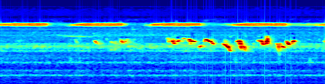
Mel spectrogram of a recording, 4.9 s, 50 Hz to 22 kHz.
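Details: Quietly singing male Summer Tanager, Owens Spring Tract, Lafayette County, Florida, morning of April 3, 2023, days after spring arrival; a rambling phrase of rapid burry, up-and-down warbled notes while insects buzz steadily overhead.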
